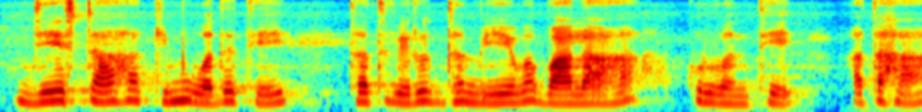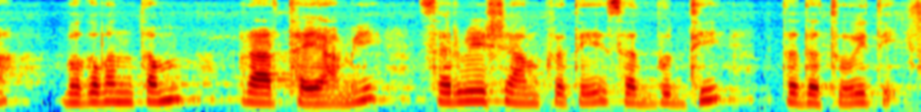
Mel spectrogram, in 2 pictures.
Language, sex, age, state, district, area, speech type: Sanskrit, female, 60+, Karnataka, Udupi, rural, spontaneous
